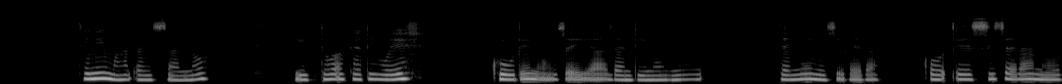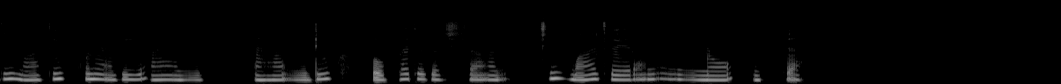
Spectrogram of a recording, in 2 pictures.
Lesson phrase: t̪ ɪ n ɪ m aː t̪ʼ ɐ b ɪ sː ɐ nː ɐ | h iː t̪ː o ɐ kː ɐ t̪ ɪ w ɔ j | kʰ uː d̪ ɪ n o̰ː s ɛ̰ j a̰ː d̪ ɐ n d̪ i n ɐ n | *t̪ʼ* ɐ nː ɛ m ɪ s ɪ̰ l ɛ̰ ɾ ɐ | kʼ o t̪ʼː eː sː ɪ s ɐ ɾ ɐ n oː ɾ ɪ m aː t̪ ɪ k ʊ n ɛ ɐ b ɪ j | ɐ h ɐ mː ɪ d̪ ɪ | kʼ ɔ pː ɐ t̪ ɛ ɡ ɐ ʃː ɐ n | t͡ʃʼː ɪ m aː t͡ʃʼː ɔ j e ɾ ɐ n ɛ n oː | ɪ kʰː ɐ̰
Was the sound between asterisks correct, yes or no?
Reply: no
